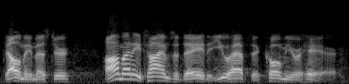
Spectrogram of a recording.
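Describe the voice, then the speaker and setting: A man's voice: mid-range voice, big pitch swings, a little fast, sharp tone, low-quality recording. A man with an American accent reading 1940s radio advertising as a polished commercial announcer. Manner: polished salesmanship.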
